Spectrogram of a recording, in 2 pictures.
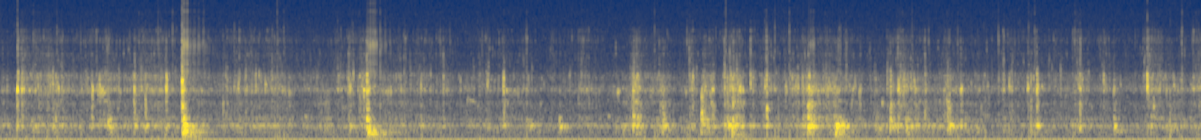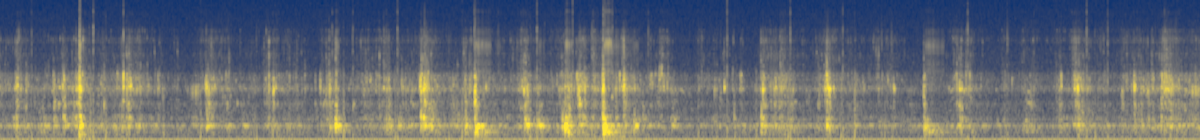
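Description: Ocean ski (surfski) paddled through choppy sea: water rushing along the hull, with frequent irregular sharp slaps and splashes of the hull and paddle blades on the chop.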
